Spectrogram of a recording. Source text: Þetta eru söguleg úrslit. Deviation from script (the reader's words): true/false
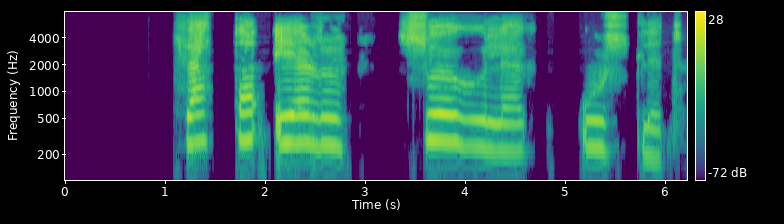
false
